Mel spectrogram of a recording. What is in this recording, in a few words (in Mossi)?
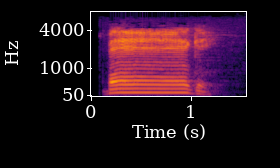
"bẽege", moore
